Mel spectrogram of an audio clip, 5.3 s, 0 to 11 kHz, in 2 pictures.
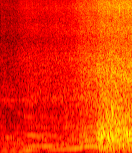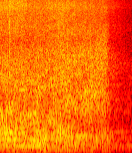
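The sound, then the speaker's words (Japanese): An SUV's rough 2-liter engine revs up with a rising whine, then swells into a loud, rough roar as the vehicle passes in front of a thicket before the sound cuts off. “ゴーという荒々しい2リッターエンジンの音をその場に響かせて、車は南が潜む茂みの前を通過した。”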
